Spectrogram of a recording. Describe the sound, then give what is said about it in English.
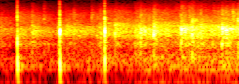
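A few sharp, separate claps ring out, then quickly thicken into a steady wash of audience applause welcoming a new guest services staff member to the team, holding at a moderate level with no talking. “So give him a big round of applause for joining our team.”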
